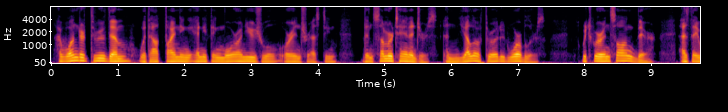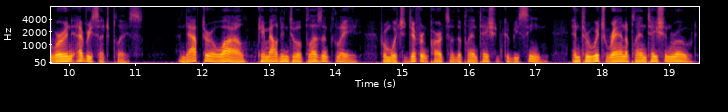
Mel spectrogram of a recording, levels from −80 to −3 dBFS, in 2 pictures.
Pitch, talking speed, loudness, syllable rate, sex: 110 Hz, 175 wpm, -20 LUFS, 5.5 syllables/s, male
